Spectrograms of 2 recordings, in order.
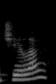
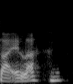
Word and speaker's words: Isa: The first is I hope I'm pronouncing your name correctly. Agilla. It's Isa. Isa.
